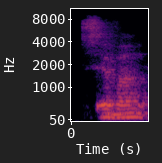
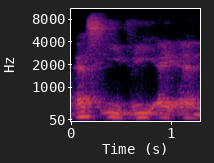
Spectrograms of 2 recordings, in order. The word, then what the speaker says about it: Sevan: I don't know how to pronounce it, Sirvan, Sevan, S-E-V-A-N is how it's spelled.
